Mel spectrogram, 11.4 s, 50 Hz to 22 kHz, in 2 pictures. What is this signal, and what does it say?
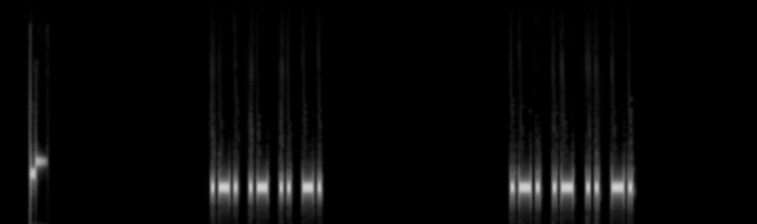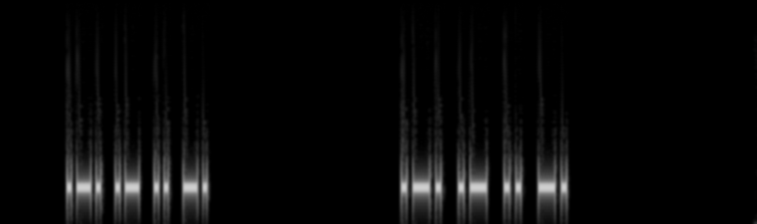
Morse code, heard as a keyed tone, about 38 wpm, 700 Hz. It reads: RAIN RAIN RAIN RAIN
